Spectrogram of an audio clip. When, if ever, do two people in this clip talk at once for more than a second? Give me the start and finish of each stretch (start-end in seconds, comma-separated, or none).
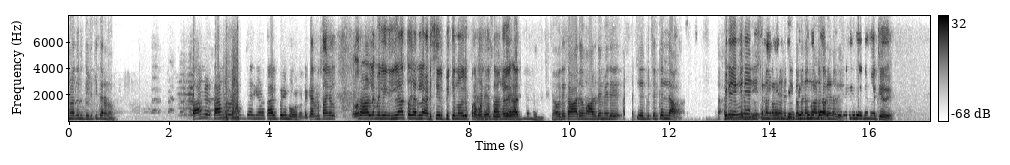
13.3-15.4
